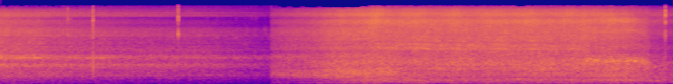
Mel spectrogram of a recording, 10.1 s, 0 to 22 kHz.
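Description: Passenger trains passing on an electrified main line: an ICE 3 high-speed train's rushing running noise fades away over the first four seconds. Then a loco-hauled train of passenger coaches rolls past, suddenly louder, with steady wheel and air rush.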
